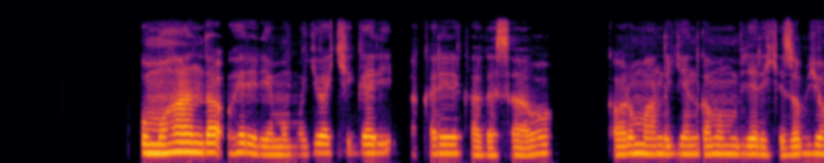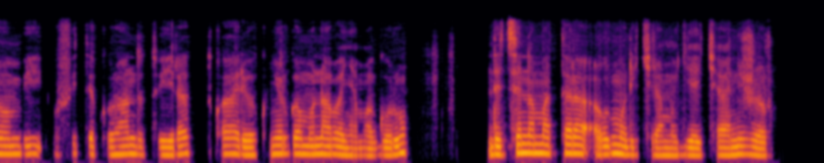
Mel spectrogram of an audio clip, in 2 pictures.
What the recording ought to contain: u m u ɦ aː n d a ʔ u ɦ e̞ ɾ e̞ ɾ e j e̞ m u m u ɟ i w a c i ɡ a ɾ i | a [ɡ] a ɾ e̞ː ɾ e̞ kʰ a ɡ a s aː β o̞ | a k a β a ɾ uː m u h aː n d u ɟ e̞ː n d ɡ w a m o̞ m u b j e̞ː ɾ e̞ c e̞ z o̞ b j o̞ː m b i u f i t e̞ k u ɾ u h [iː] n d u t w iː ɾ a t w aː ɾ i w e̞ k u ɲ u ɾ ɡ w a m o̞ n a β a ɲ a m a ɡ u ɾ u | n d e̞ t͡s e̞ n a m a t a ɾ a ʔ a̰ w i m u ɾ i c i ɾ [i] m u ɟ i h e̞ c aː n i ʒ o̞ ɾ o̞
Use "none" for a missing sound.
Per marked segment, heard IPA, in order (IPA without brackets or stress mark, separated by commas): k, aː, a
